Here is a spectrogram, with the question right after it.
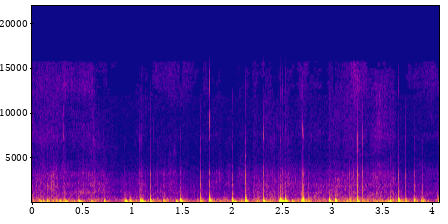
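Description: Long polished nails on both hands tap and scratch the plastic bubbles of a flat padded bubble wrap envelope lying on a table. The result is a quick, uneven patter of short, dull, low thuds with soft scratchy texture between them, each tap dying away almost instantly.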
